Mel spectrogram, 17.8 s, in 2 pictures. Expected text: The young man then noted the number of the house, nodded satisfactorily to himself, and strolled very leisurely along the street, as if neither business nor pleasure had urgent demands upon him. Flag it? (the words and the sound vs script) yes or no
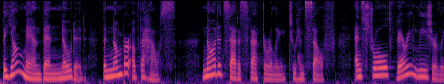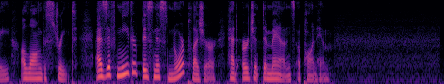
no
